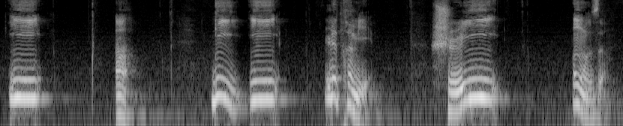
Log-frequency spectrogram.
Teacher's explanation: Lorsque i est seul ou lorsqu'il forme un numéro, il se prononce au premier ton.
